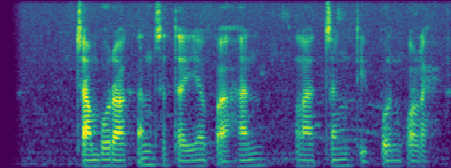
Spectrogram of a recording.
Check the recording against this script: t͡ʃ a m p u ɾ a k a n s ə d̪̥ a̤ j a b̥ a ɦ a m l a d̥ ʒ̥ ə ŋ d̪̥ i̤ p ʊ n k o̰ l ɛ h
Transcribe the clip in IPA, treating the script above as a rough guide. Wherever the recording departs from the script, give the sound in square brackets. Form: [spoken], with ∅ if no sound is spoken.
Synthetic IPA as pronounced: t͡ʃ a m p u ɾ a k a n s ə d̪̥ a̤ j a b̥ a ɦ a [n] l a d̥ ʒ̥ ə ŋ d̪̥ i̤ p ʊ n k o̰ l ɛ h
